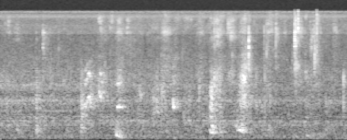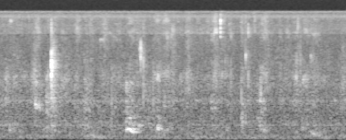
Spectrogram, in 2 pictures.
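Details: Two-week-old Blenheim Cavalier King Charles Spaniel puppies, five littermates born on New Year's to Paris and Spike, whimper and squeak repeatedly in short, thin, wavering cries, with light rustling in a quiet indoor pen.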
